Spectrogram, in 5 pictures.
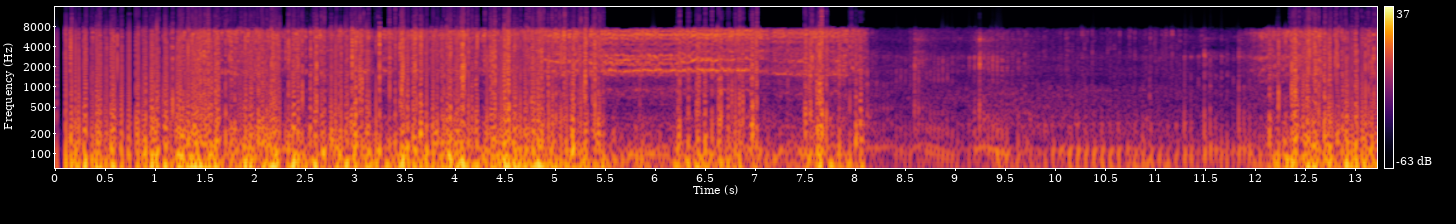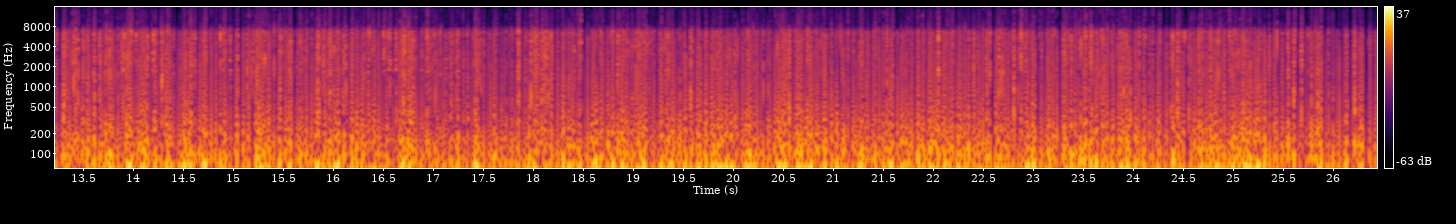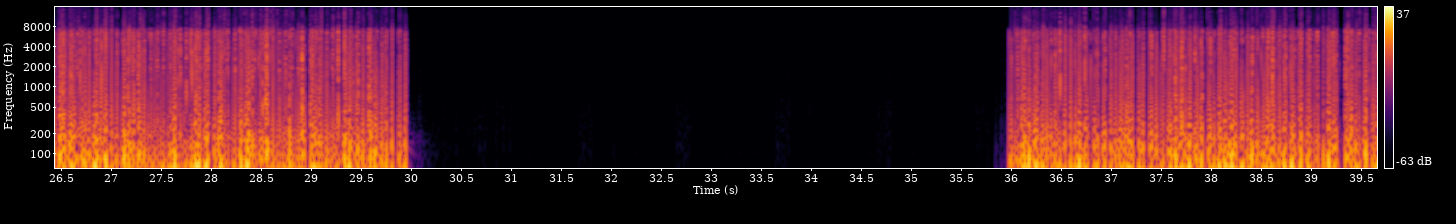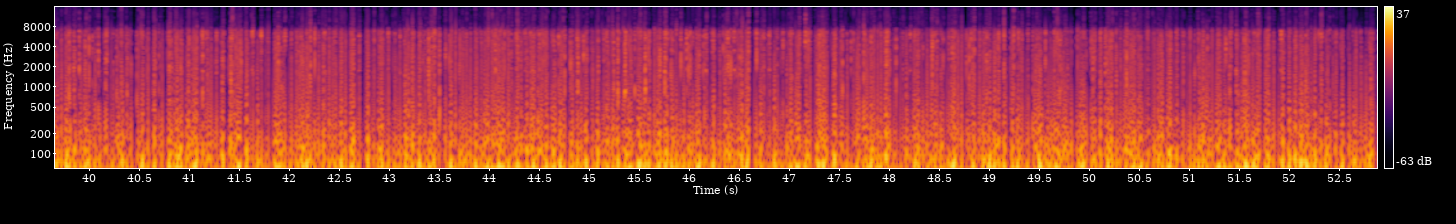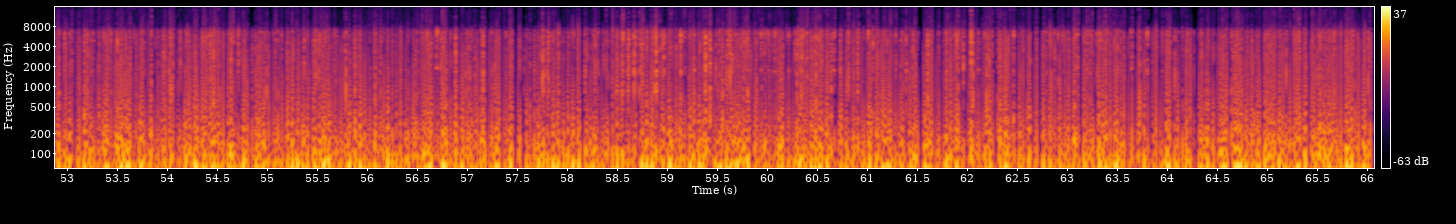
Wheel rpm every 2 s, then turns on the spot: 230, 230, 230, 220, 60, 20, 150, 210, 200, 200, 230, 230, 220, 200, 190, 30, 0, 0, 130, 210, 220, 220, 230, 230, 230, 230, 230, 230, 230, 230, 230, 240, 230.
8-12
